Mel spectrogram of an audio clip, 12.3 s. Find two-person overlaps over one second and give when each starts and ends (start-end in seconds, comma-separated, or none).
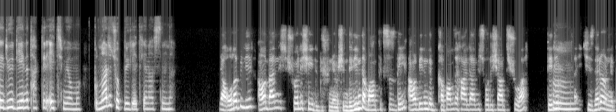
none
